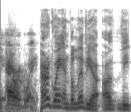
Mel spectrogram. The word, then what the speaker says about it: Paraguay: It could be Paraguay as well. I've heard it pronounced like that, but we say Paraguay.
